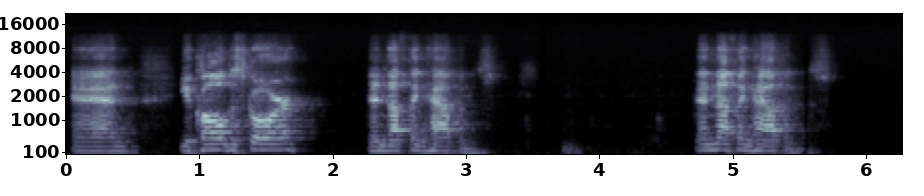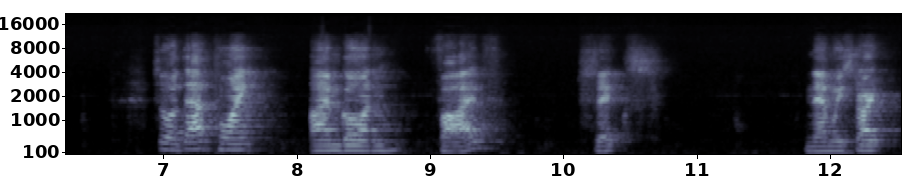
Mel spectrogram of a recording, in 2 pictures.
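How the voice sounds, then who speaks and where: A man teaching referee trainees in a loud, confident, instructive way, with casual asides and demonstrated calls. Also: a little high, reverberant, recorded from a distance, rough recording. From Canada. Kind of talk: training lecture.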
